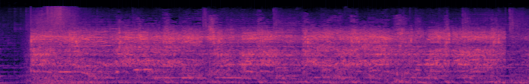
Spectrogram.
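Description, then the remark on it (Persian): A large group of schoolchildren sing forbidden songs loudly together in chorus, a dense, steady wall of young voices that starts abruptly and carries on without pause, with some crowd-like shouting mixed in. “بچه های مدرسه و همخوانی ترانه های ممنوعه.”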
